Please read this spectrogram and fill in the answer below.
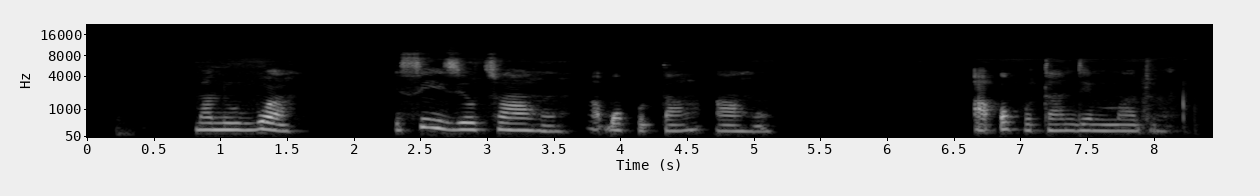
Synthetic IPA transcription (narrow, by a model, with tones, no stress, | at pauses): ma˨nu˨ɡ͡bu˦a˨ | e˨si˦i˦zi˨˦o˦tʊ˦a˦ɦʊ˨a˦k͡pɔ˦pʊ˨ta˦a˦ɦʊ˨ | a˦k͡pɔ˦pʊ˨ta˦n̩˦dɪ˦m̩˦ma˦dʊ˨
